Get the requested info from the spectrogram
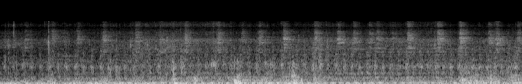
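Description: Trail motorcycle engine idling steadily while the bike lies on its side after a drop, with scattered rustles and knocks over it.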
